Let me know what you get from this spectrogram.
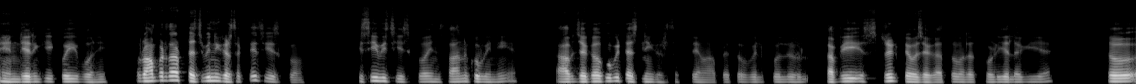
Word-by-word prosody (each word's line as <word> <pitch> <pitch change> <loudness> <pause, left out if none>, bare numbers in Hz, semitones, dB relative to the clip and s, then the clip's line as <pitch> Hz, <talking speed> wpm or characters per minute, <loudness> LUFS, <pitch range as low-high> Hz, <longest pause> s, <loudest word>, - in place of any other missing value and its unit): इ 135 -2 +1
इंडियन 125 +1 +3
की 135 +2 -9
कोई 135 +1 0
वो 120 -3 -6
नहीं, 115 +2 -10 0.3
वहाँ 155 +1 +7
पर 185 +2 0
तो 195 - +8
आप 190 0 +6
टच 145 0 +6
भी 170 - +6
नहीं 165 -1 +3
कर 135 - +5
सकते 130 +10 -4
चीज़ 135 - -8
को। 105 -1 -15 0.6
किसी 165 +6 0
भी 155 - +2
चीज़ 130 -4 -11
को, 130 0 -5
इंसान 125 +1 -5
को 130 +1 0
भी 120 -2 -6
नहीं 125 +3 -12
है, 75 - -17 0.4
आप 125 0 +1
जगह 130 +2 +4
को 150 +2 -1
भी 165 - 0
टच 135 -6 +1
नहीं 125 -1 -5
कर 110 -2 -15
सकते 110 +2 -16
वहाँ 105 -1 -15
पे 110 - -13
तो 115 +1 -14
बिल्कुल 115 +1 -11 0.2
काफ़ी 140 +4 +2
स्ट्रिक्ट 150 +3 -2
है 130 - +5
वो 120 - +4
जगह 110 -1 -2
तो 120 -1 -6
मतलब 115 -1 -8
थोड़ी 115 +1 -4
अलग 120 -1 -6
ही 120 +1 -14
है। 125 +2 -12 0.4
तो 140 0 +5
125 Hz, 265 wpm, -22 LUFS, 115-140 Hz, 0.6 s, तो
